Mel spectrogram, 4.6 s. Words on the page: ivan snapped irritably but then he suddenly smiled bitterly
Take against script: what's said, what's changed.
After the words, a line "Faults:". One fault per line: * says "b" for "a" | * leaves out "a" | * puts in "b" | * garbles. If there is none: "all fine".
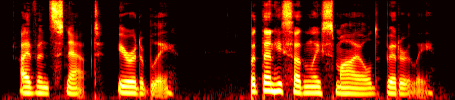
ivan snapped irritably but then he suddenly smiled bitterly
Faults:
all fine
